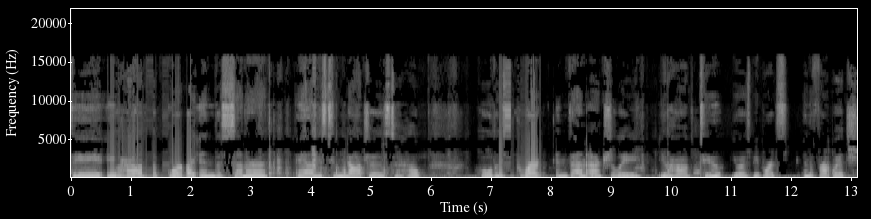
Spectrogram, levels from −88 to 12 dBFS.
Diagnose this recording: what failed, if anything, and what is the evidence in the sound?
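Robotic sound from repeated short buffers, at 0.6 to 2.08 s and 7.14 to 7.86 s: a rigid metallic buzz at 133 Hz, fitting a 7.5 ms block replayed over most of the real audio. Likely a starved driver or buffer stage looping its last block.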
